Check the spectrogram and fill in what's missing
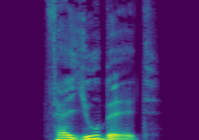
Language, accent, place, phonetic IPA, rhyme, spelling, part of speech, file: German, Germany, Berlin, [fɛɐ̯ˈjuːbl̩t], -uːbl̩t, verjubelt, verb, De-verjubelt.ogg
- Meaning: past participle of verjubeln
